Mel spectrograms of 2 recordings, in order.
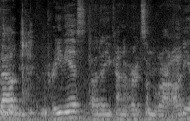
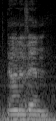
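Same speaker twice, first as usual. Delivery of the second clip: ordinary talk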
